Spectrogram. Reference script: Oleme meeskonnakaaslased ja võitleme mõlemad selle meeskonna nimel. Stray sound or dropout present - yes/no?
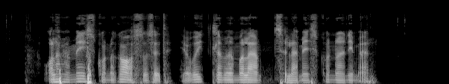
yes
